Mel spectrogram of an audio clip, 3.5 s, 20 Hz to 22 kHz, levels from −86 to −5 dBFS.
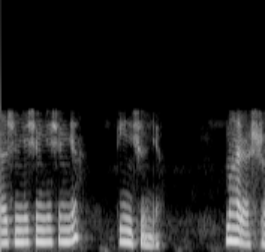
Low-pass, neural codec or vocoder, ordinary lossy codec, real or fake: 3.6 kHz; codec, 16 kHz, 4 kbps, FreqCodec, larger model; none; fake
